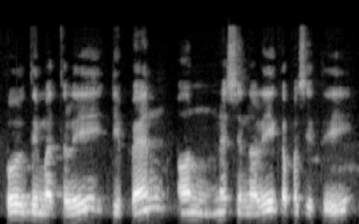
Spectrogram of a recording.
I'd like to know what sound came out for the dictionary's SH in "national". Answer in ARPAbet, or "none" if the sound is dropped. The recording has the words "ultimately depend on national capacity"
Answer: none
